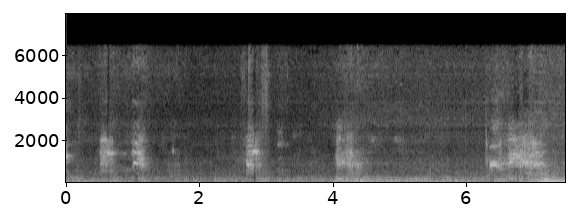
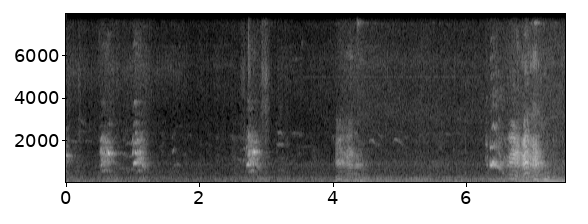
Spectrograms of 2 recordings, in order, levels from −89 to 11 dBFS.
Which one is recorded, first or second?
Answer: second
